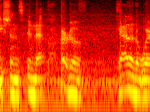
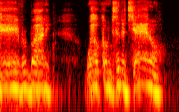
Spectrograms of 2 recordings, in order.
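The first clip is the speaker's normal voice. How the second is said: soft, pitched-up ASMR voice; 5 semitones higher than usual. Telling someone who just arrived what they missed, redoing the channel intro: ASMR voice. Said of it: "I was doing my A S M R voice".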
